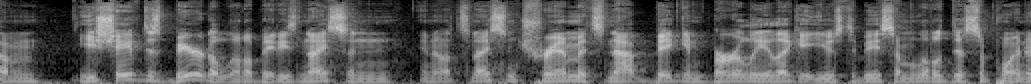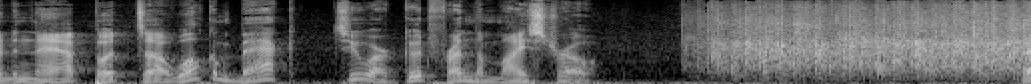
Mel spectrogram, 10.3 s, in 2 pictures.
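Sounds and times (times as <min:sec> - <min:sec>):
speech: 0:00.0 - 0:08.8
live studio audience applause: 0:08.6 - 0:10.3.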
